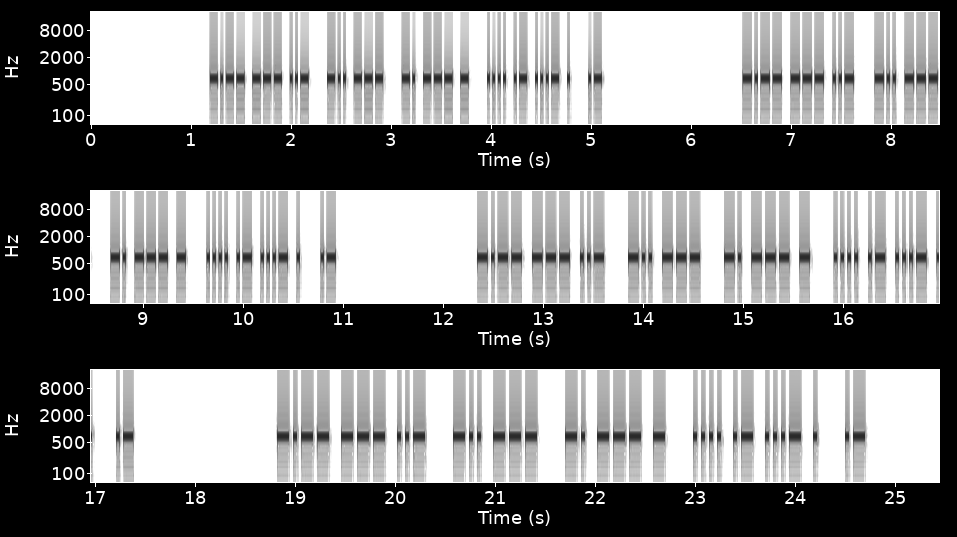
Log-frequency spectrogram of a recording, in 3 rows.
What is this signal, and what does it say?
Morse code, heard as a keyed tone, about 37 wpm, 700 Hz. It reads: YOU DO NOT HAVE A YOU DO NOT HAVE A YOU DO NOT HAVE A YOU DO NOT HAVE A
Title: Speed-Racing - Sets of 5 Words 30wpm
